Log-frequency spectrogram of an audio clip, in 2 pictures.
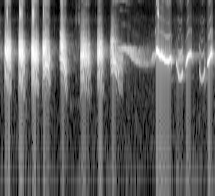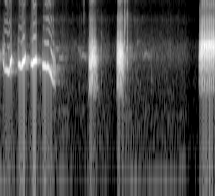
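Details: Actively singing male Common iora, used as a lure to stir other birds: a rapid string of harsh chattering notes, then a liquid, warbling whistled phrase that wavers up and down, ending with a few scratchy notes and a rasp.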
